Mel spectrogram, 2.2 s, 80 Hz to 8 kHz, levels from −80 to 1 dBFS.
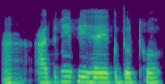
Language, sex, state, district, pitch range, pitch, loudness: Hindi, male, Bihar, Saran, 160-170 Hz, 165 Hz, -18 LUFS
